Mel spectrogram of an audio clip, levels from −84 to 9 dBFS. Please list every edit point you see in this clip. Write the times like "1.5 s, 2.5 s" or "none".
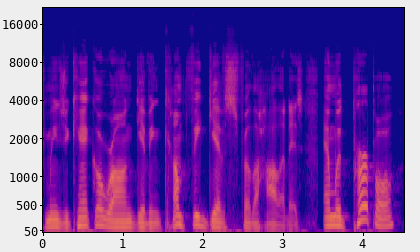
3.4 s

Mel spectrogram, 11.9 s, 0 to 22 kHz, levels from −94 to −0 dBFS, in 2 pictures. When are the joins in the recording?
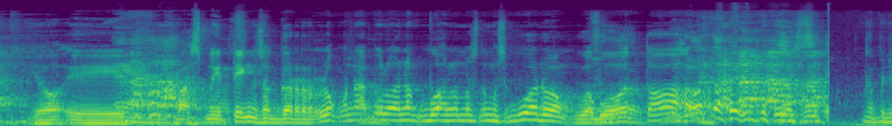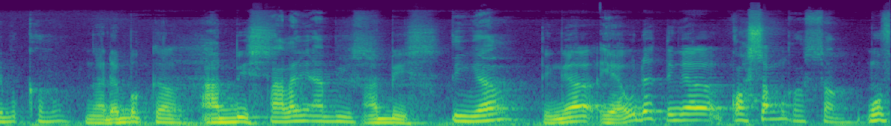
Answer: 5.5 s

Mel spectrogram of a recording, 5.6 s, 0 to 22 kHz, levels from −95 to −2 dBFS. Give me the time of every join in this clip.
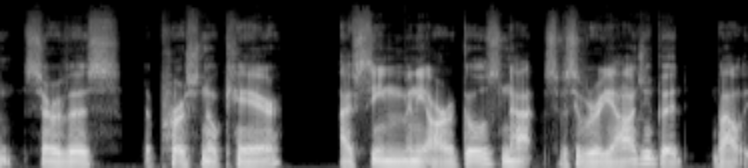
none

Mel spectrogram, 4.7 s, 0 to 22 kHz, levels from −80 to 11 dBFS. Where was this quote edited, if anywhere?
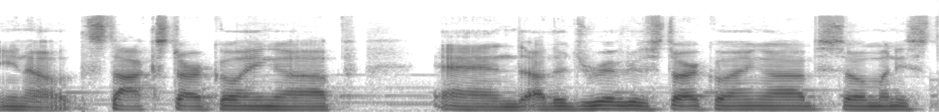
none

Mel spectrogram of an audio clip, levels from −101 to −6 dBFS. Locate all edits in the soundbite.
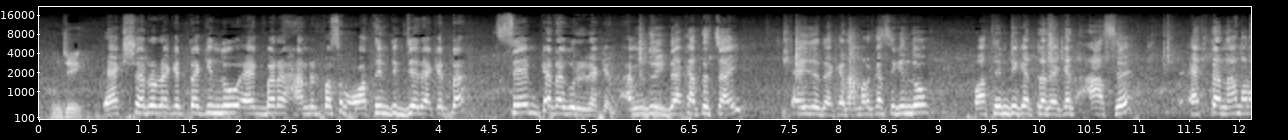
none

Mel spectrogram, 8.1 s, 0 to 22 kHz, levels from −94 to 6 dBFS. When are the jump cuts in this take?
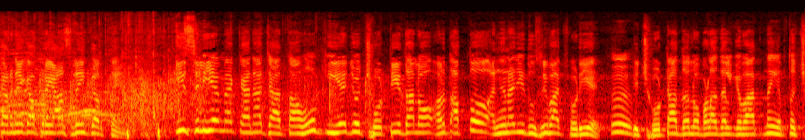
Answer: none

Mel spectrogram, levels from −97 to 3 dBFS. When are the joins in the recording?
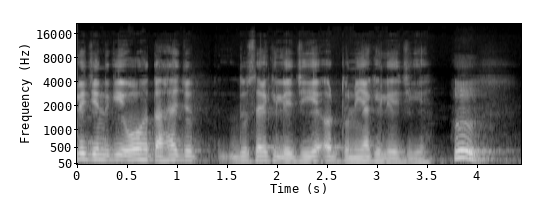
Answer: none

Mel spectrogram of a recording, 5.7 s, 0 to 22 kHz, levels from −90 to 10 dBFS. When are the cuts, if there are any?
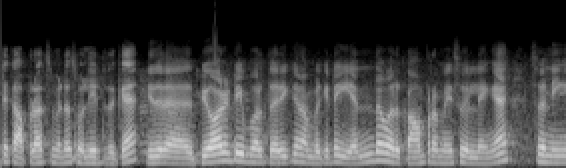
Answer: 1.4 s

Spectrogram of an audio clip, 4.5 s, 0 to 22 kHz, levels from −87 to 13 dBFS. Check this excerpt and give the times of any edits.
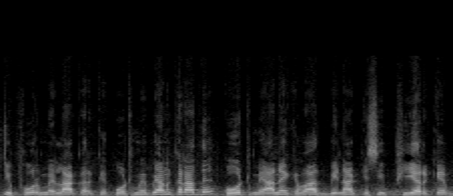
2.1 s

